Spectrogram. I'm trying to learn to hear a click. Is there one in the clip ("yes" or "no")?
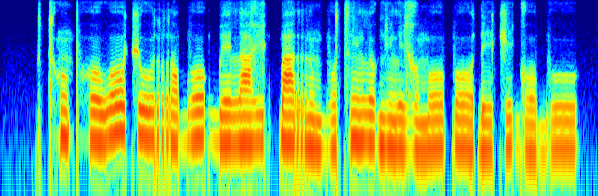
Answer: no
